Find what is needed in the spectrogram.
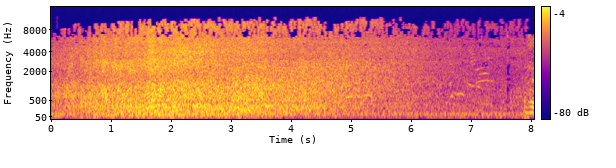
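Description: Ocean surf: a wave breaking and washing up the sand, swelling over the first couple of seconds and then slowly dying away, with wind buffeting the microphone.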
